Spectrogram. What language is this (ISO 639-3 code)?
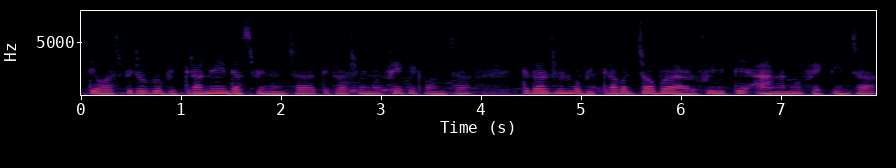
nep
